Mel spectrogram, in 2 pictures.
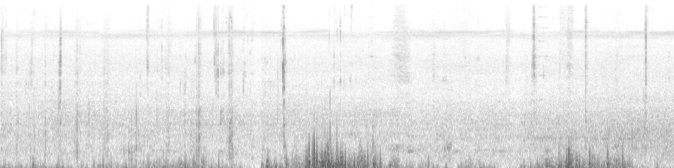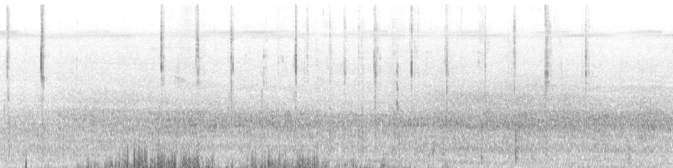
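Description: Close-up chewing of boiled pork, wet and smacking with sharp mouth clicks throughout. Heavier spells of chewing come about four, eight and twelve seconds in. A steady faint hum joins about halfway.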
